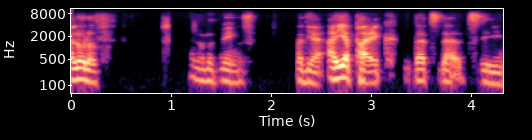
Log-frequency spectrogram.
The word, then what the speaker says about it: Ai Apaec: Oh, Ayapaek. It's hard to spell it, but we also call it the decapitator god, because in Moche he appears decapitating a lot of things. But yeah, Ayapaek, that's the name.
